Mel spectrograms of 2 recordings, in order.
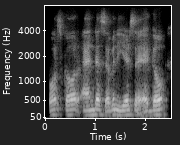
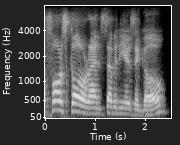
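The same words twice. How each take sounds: First: It is read in a flat, boring way. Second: It is read in an expressive, lively way.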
